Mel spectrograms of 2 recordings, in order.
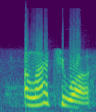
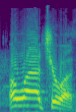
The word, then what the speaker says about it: Alachua: Alachua. – Alachua.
